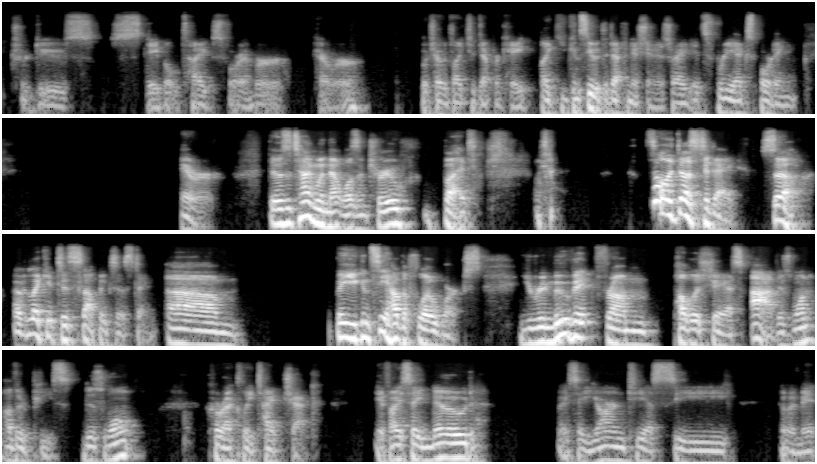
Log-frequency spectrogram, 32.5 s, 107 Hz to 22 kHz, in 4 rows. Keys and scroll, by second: 2.3 ctrl+e, 5.1 super+Tab, 18.3 super+w, 21.5 shift+super+[, 29.4 ctrl+a, 29.5 ctrl+k, 32.1 ctrl+e.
